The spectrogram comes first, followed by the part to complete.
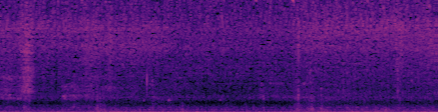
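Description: Open safari game-drive vehicle's engine running steadily at low revs, a constant low hum.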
